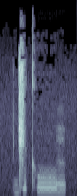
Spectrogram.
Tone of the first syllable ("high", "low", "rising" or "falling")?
low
